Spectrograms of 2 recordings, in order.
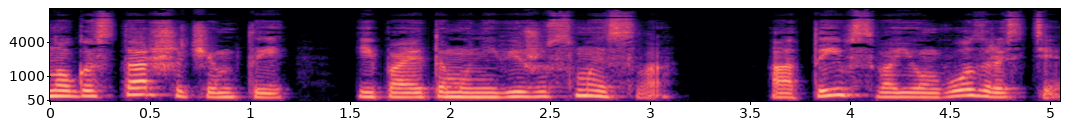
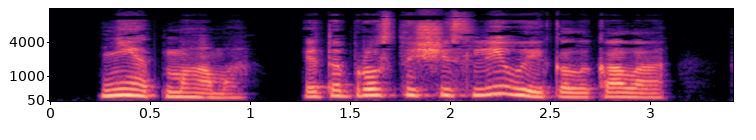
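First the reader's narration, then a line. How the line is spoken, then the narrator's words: Plain. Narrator (Russian): сказала Алекса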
